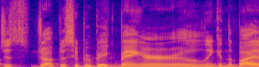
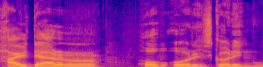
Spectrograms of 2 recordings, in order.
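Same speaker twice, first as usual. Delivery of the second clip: put-on Turkish accent; 2 semitones lower than usual. Showing a partner how to say a greeting, in a Turkish or Middle Eastern accent. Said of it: "Like a Turkish, maybe Middle Eastern accent".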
